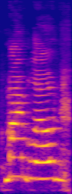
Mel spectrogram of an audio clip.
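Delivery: loud, high mind-blown exclamation; big amazed proclamation. Retold or imitated. Exclaims amazement at her own find.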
